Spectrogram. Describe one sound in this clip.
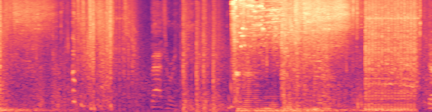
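Gunfire crackles in short bursts.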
